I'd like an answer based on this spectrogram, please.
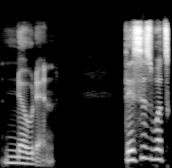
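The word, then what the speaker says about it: n8n: Now, for our next tool, which is definitely the most technical one, N8, and it's pronounced Noden.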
